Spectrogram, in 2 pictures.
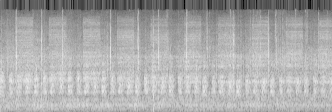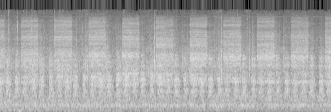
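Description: Model railway coal wagons rolling past, their wheels clicking sharply over the rail joints several times a second, over the steady running sound of a DCC sound-fitted locomotive played through its onboard speaker. The clicks space out in the second half as the train passes.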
